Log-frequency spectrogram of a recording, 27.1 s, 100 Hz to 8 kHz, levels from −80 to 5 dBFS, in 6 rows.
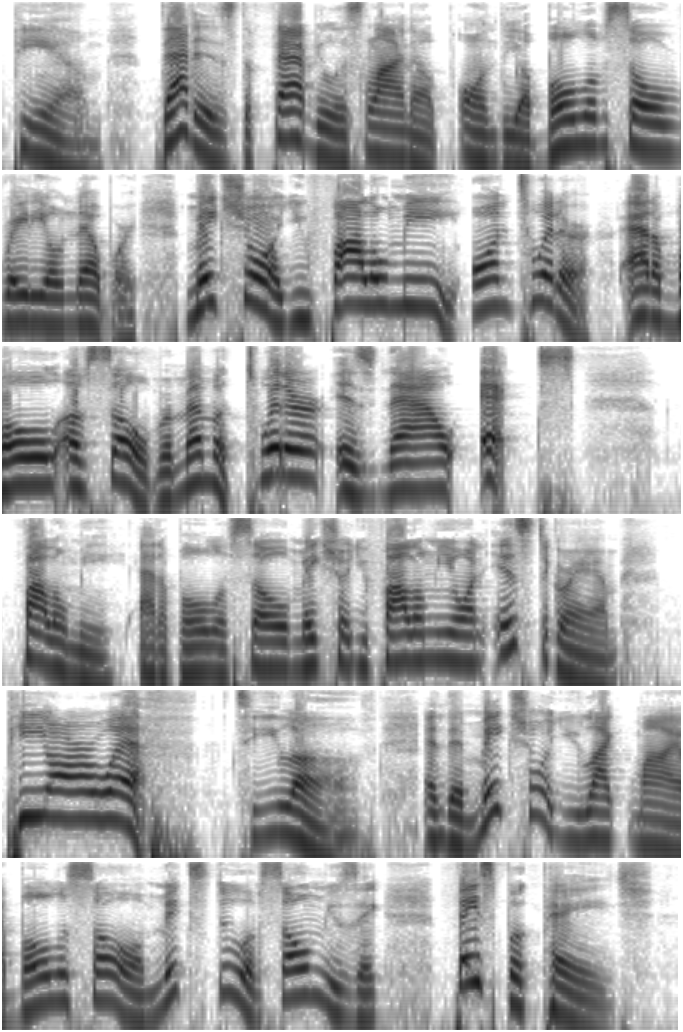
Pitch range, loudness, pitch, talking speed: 135-225 Hz, -12 LUFS, 175 Hz, 145 wpm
